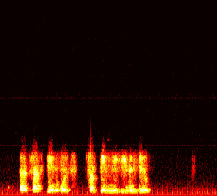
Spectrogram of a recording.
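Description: A person talking over a telephone line for about two and a half seconds, the voice thin as through a phone, over a steady low hum.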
